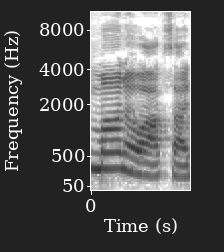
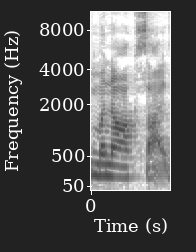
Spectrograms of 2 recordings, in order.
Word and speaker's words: monoxide: of our exceptions again it can't be mono oxide because if you pronounce this and be like my side and we want it just to be monoxide so we get rid of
